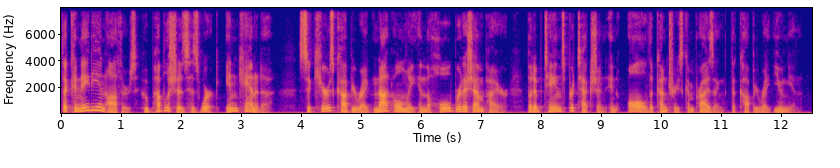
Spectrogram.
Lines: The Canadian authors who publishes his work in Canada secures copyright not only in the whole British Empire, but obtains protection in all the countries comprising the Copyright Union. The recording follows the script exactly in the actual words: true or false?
true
